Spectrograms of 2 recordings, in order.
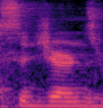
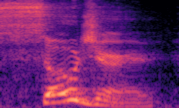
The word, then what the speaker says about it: Sojourn: stream initially started, that it's pronounced Sojourn. How were you pronouncing it earlier? Sojourn? Oh my goodness. That's how it's pronounced.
